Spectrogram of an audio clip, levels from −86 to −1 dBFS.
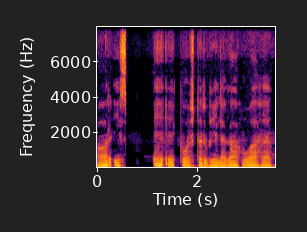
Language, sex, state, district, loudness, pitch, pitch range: Hindi, male, Jharkhand, Palamu, -17 LUFS, 110 Hz, 105-110 Hz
